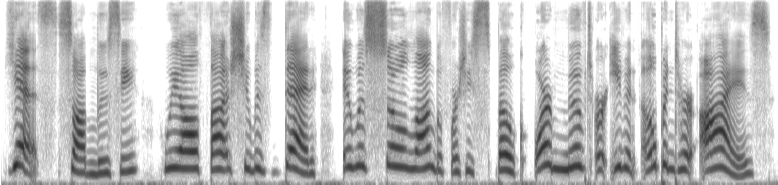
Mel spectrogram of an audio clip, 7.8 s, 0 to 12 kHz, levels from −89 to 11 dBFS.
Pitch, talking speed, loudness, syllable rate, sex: 285 Hz, 175 wpm, -17 LUFS, 4.6 syllables/s, female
